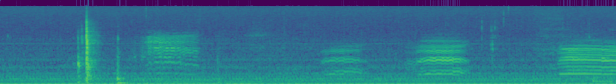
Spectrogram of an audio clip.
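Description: Sheep bleating four times, each a short quavering call, with a sharp click about a second in.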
